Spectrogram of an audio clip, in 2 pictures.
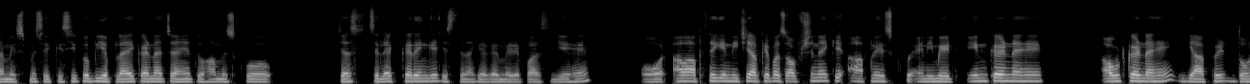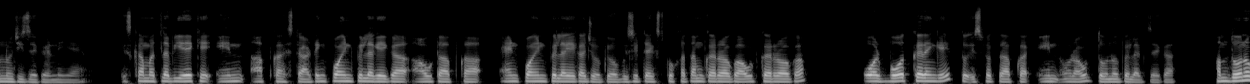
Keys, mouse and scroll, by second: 0.9-2.7 scroll up 1, 4.3 click.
